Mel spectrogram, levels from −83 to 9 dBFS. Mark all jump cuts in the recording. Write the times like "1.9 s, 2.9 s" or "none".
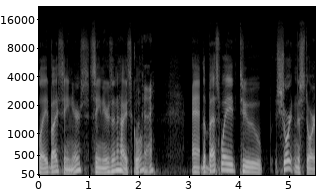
1.0 s, 3.2 s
